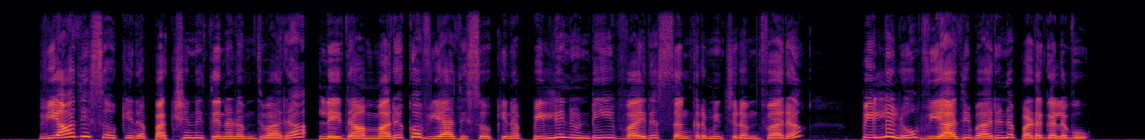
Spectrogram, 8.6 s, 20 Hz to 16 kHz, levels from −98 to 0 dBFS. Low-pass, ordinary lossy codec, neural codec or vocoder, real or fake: 14.4 kHz; none; none; real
